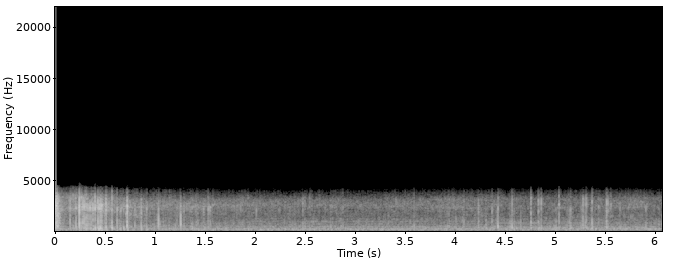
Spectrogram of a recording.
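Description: Rustling and clicks of a phone being handled and swung round in the first second, then steady low indoor background hum with faint scattered ticks.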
